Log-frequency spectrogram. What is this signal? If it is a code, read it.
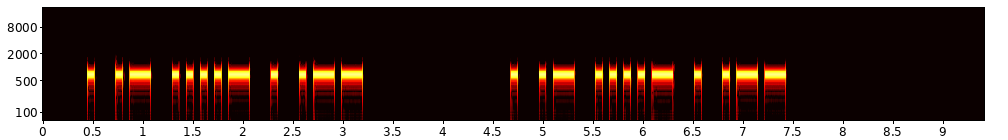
Morse code, heard as a keyed tone, about 17 wpm, 700 Hz. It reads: EA4EW EA4EW
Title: DXCC-100 Call Signs - 5 Characters - Repeated 2x - 17wpm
